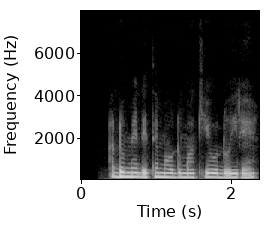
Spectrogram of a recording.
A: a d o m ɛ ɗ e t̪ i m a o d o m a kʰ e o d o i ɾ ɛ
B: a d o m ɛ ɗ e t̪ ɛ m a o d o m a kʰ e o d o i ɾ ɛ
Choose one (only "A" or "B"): B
